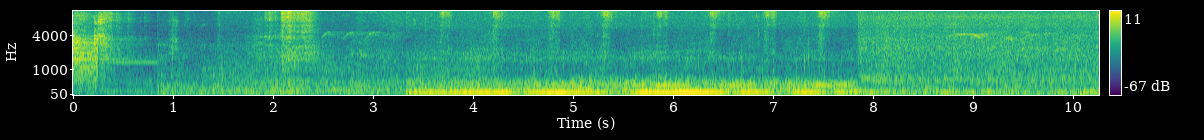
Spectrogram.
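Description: A steel gate latch clanks and rings briefly as it is opened. Then footsteps on a paved road, about two a second, while a nearby engine hums steadily at a low pitch for a few seconds in the middle.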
